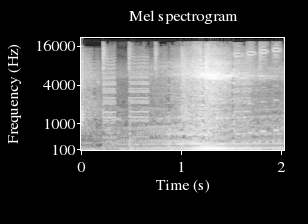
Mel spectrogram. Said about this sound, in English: So, you're hanging out for 15, 20 minutes when you can hear the distinct sound of racing motorcycles.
